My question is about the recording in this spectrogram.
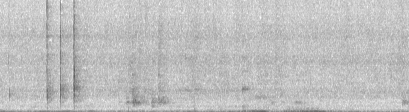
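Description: A kitten nibbling and pawing at a ribbon wand toy: three small sharp clicks about a second in, then soft faint rustling and a faint low rumble.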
